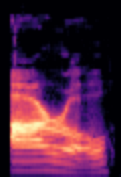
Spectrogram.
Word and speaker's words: aural: And I say aural because it's spelled A-U-R-A-L. It means ears. It does not mean O-R-A-L, which means vocal, voice, mouth, whatever.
